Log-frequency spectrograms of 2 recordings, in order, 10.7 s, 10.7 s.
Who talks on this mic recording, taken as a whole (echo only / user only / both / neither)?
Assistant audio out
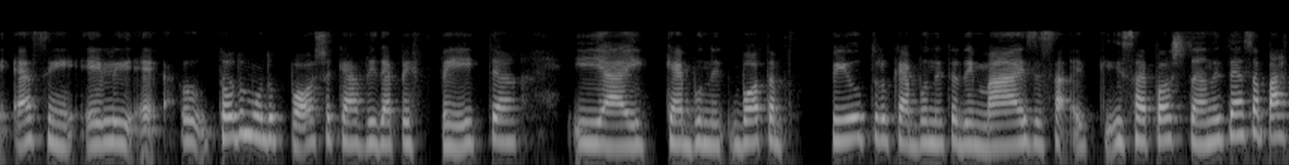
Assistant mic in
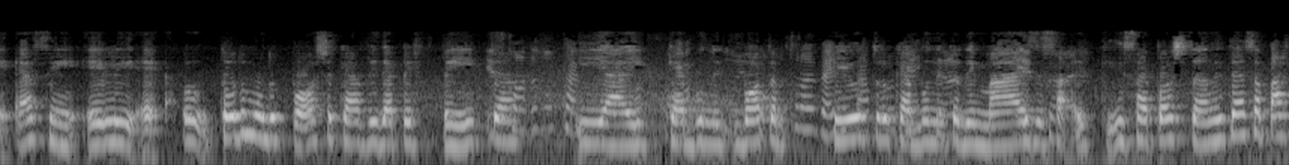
both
